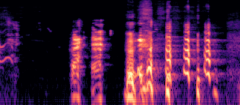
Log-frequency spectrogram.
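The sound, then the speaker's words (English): A person imitates crows, making harsh, nasal caws: two separate calls, then a rapid, squawking run of several more, loud with short gaps between. “I say, give me all those crows.”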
